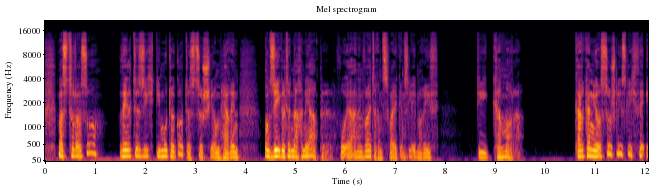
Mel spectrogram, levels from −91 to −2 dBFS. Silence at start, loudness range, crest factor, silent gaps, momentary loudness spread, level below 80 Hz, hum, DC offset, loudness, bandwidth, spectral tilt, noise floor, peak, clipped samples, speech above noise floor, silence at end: 0 s; 7 LU; 20 dB; none; 11 LU; -50 dBFS; none; under 0.1%; -21 LUFS; 15.5 kHz; -5.5 dB/octave; -63 dBFS; 0 dBFS; under 0.1%; 43 dB; 0 s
